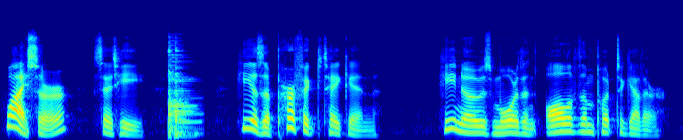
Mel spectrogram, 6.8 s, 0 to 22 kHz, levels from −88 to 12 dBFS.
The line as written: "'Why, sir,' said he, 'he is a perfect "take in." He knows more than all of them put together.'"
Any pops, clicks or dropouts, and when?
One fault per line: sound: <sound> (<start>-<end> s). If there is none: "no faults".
sound: thud (1.7-2.1 s)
